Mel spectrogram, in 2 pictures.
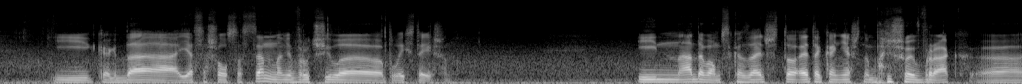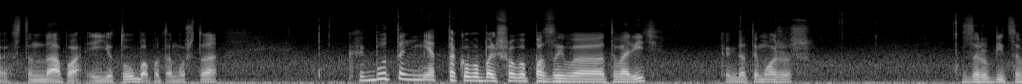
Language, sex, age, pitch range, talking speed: Russian, male, 20-39, 95-115 Hz, 105 wpm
